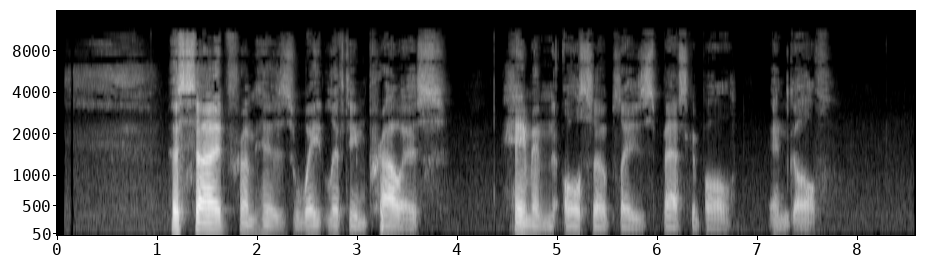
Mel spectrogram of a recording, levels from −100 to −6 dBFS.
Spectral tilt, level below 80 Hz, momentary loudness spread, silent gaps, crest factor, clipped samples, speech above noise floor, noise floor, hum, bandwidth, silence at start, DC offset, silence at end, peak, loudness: -4 dB/octave; -64 dBFS; 19 LU; none; 24 dB; under 0.1%; 44 dB; -69 dBFS; none; 11.5 kHz; 1.15 s; under 0.1%; 1 s; -2 dBFS; -25 LUFS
